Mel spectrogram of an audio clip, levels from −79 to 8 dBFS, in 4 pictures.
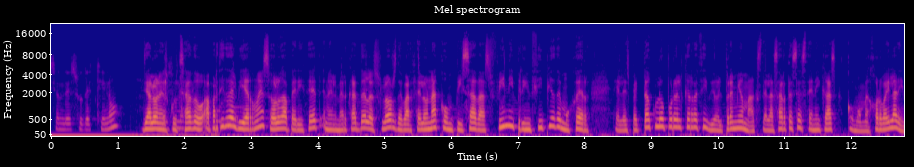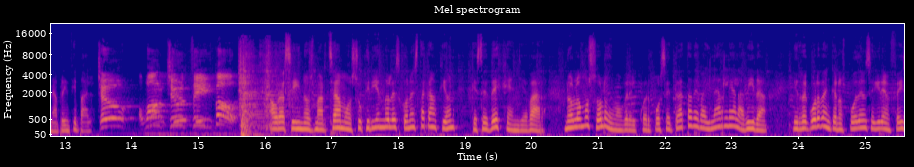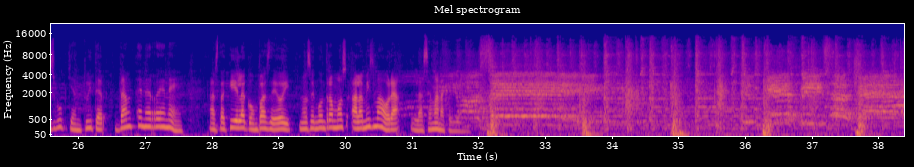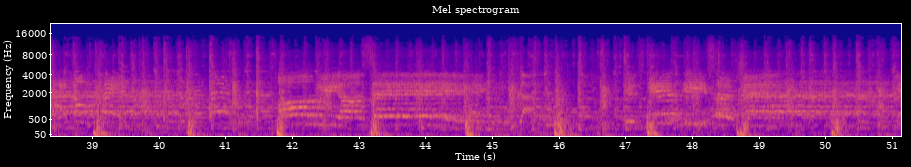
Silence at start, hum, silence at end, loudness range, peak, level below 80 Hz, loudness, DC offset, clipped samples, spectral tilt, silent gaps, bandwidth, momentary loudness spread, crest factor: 0 s; none; 0 s; 5 LU; -10 dBFS; -44 dBFS; -27 LUFS; under 0.1%; under 0.1%; -4 dB/octave; none; 16 kHz; 8 LU; 18 dB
